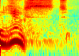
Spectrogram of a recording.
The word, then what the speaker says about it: used: Listen to the pronunciation. I said used with a T sound. Used, not used or used. Used. That's very important to distinguish it from the other verb, use.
